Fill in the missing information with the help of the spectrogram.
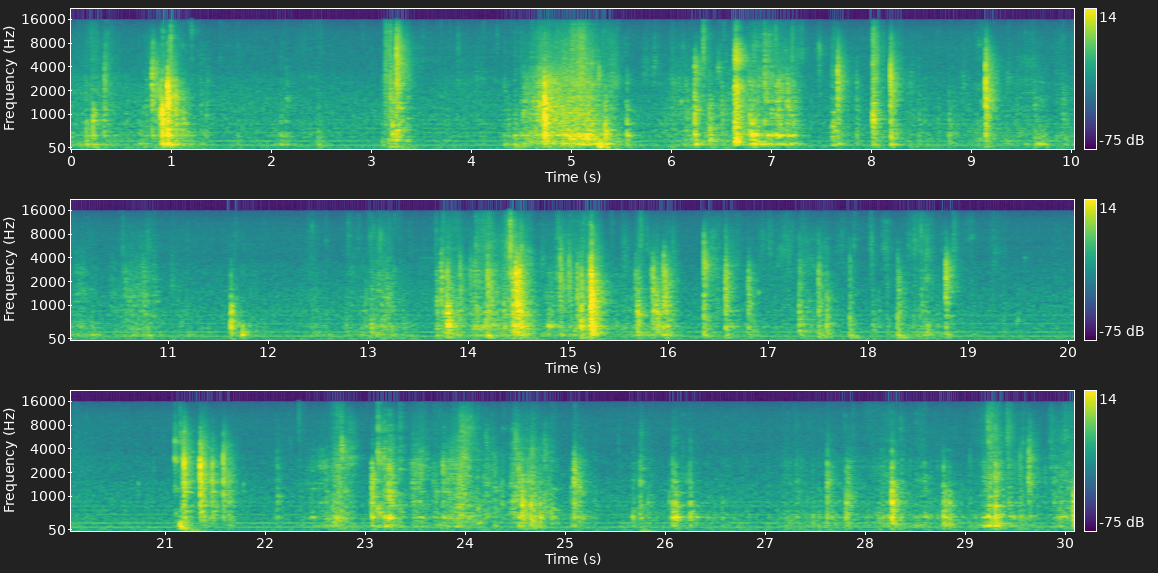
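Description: Loose wiring harness being handled on a wooden workbench: wires rustling and plastic connectors clicking and knocking against the bench in irregular bumps as the bundle is lifted and sorted. A faint steady hum runs underneath.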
